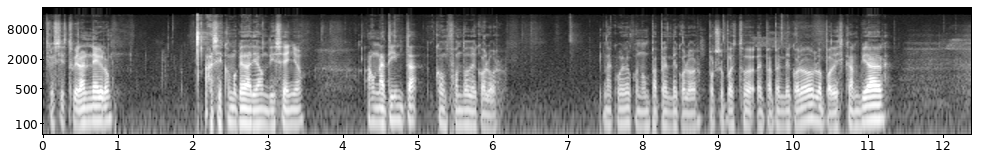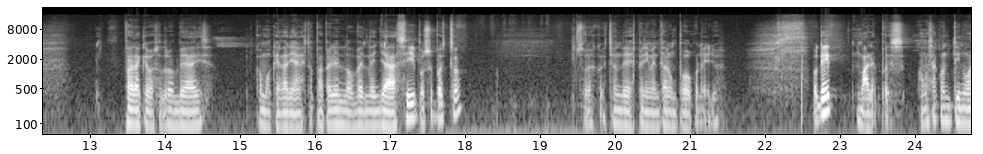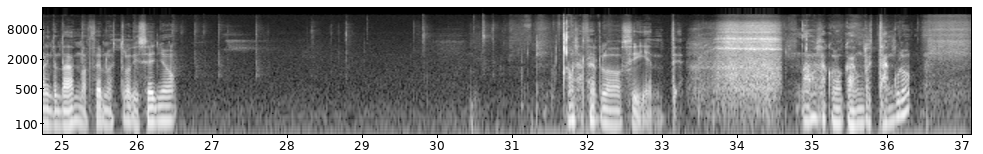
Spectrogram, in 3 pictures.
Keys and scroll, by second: 3.7 z, 4.7 space, 7.1 space, 9.1 space, 9.8 space, 23.6 super+z, 24.6 super+z, 25.3 super+z, 26.0 super+z, 28.6 z, 29.8 space, 30.8 v, 36.3 m.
